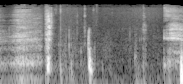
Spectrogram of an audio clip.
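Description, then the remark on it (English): A sudden sneeze bursts out with a sharp explosive burst, surrounded by short breathy gasps and exhalations; no one is talking. “Whoa, that sneezed. hurt.”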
